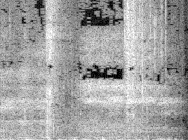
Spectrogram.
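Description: Quiet outdoor background with soft footsteps and rustling on dry leaf litter, and a faint high steady note in the second half.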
